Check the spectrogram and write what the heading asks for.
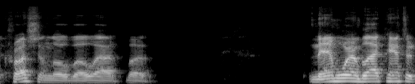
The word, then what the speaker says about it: Namor: Namor? It's Namor. I always say it wrong.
